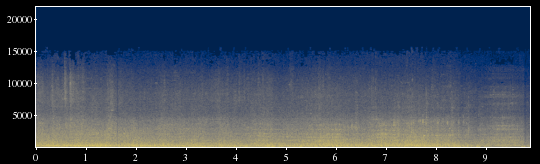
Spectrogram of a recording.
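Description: Double-stack intermodal freight train rolling across a steel trestle bridge: a steady, dense rumble of wheels running over the rails, easing slightly near the end.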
